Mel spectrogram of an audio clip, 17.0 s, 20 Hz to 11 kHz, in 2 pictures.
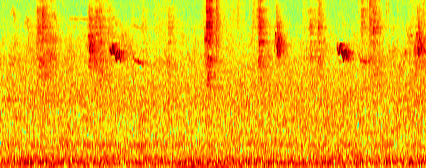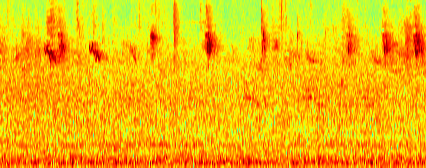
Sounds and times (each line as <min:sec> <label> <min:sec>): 0:00.0 distant noise from an aircon unit 0:17.0
0:00.0 garden birds 0:17.0
0:00.0 traffic sounds from the city and the street 0:17.0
